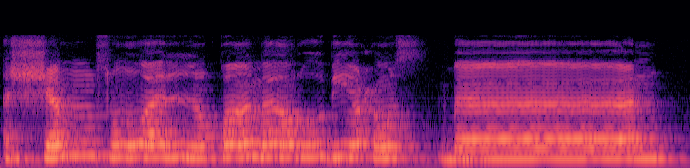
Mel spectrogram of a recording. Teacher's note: والقمر کی جو قاف ہے اس قاف کو موٹا پڑھیں گے، را کے اوپر پیش ہونے کی وجہ سے اس را کو پر کر کے پڑھیں گے۔ · بحسبان کی جو ہا ہے اس ہا کو باریک پڑھیں گے۔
